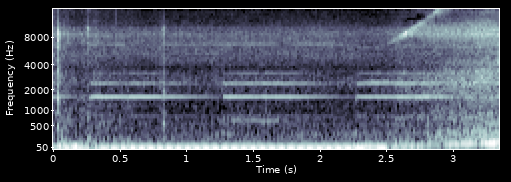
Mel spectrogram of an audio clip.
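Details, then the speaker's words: 2009 Hyundai Santa Fe that sat over a month and wouldn't start, now running after fuel system work with fuel lines tightened; low, smooth hum that climbs evenly when revved to 5,000 rpm, no stumbling or knocks; healthy. "Ayun goods na goods na talaga mga mga boss subukan nating paandarin ulit mga boss yan umandar na t saka yun hanggang 5,000 yung RPM natin diyan"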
